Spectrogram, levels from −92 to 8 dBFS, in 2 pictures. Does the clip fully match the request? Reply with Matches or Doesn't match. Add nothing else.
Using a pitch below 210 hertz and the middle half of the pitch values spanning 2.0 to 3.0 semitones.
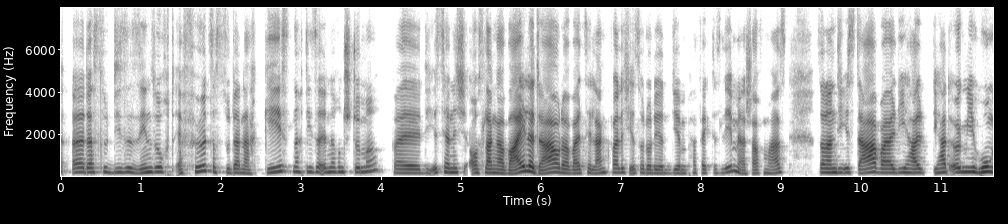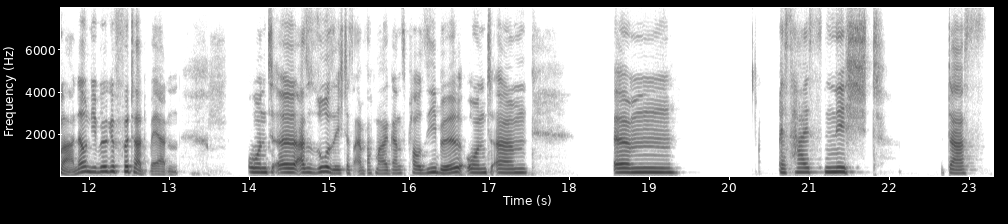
Doesn't match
